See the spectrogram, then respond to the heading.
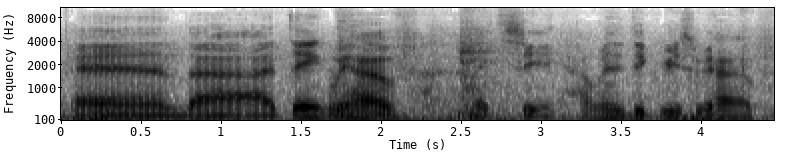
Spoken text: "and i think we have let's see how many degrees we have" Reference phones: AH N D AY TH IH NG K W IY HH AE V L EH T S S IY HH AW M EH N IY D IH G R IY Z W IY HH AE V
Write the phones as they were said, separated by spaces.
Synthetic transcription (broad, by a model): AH N D AY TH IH NG K W IY HH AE V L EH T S S IY HH AW M EH N IY D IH G R IY S W IY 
